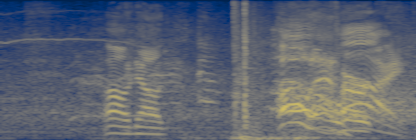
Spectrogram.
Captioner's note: body thuds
